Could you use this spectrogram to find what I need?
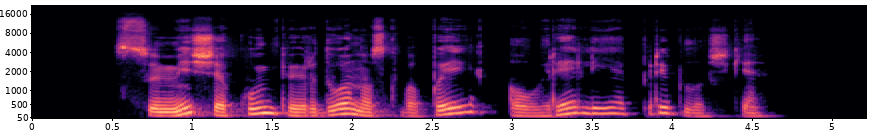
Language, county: Lithuanian, Klaipėda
